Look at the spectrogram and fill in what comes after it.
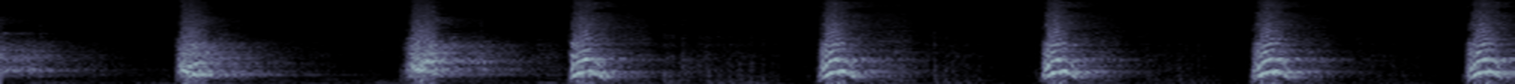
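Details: A dog gives a series of loud, clipped barks, seven of them spaced roughly once a second with fairly steady rhythm.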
